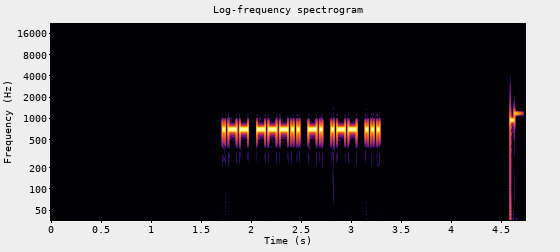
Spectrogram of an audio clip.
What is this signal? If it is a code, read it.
Morse code, heard as a keyed tone, about 37 wpm, 700 Hz. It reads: W8NWS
